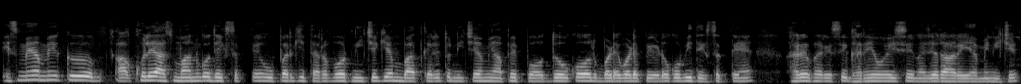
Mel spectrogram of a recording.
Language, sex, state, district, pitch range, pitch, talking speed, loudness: Hindi, male, Uttar Pradesh, Varanasi, 150-165 Hz, 155 Hz, 255 wpm, -24 LUFS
